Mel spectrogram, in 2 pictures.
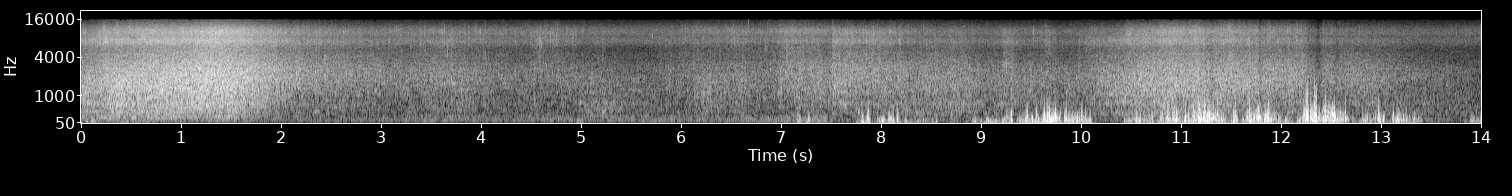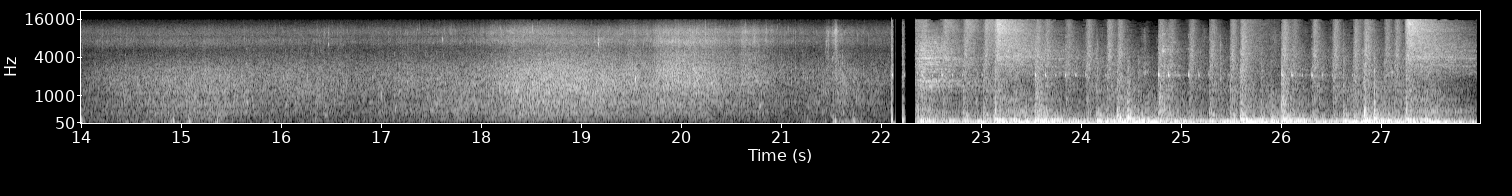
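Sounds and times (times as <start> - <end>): sea washing at shore: 0.0 - 22.2
wind: 0.0 - 22.2.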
